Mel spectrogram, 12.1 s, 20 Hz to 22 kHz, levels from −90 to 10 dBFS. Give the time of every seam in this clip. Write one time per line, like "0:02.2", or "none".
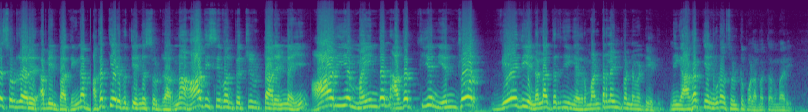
0:01.3
0:04.6

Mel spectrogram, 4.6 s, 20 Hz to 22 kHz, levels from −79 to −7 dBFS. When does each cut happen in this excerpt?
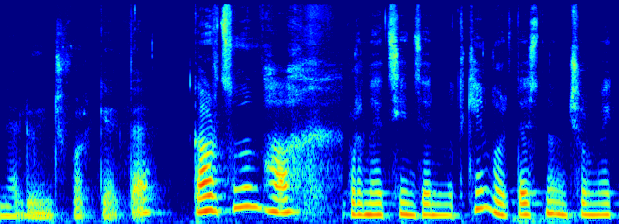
0:01.3
0:02.6
0:03.8

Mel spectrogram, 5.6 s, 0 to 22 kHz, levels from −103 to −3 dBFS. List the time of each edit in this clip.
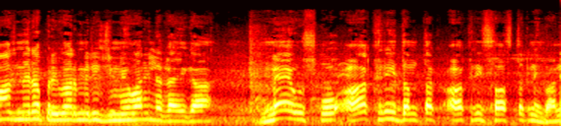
none

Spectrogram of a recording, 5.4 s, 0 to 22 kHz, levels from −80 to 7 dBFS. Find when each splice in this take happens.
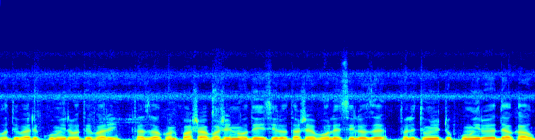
0:01.3
0:04.0

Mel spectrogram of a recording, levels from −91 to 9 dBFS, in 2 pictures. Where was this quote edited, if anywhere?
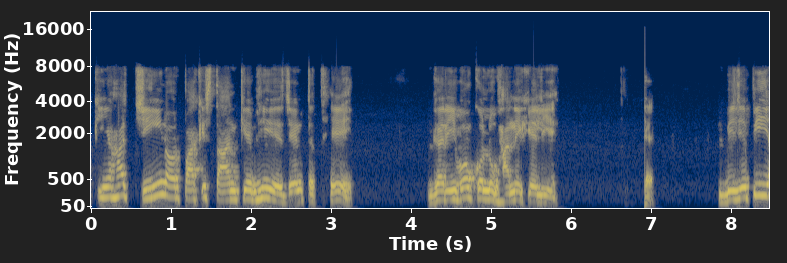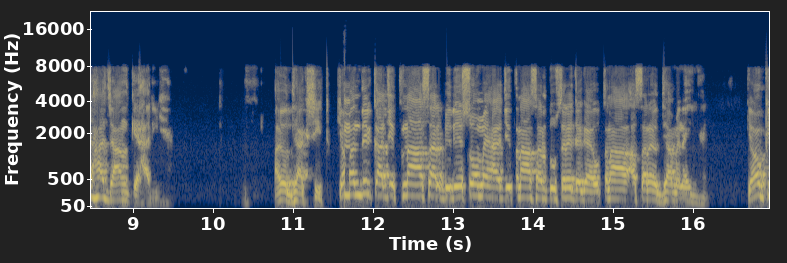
0:06.9
0:11.6

